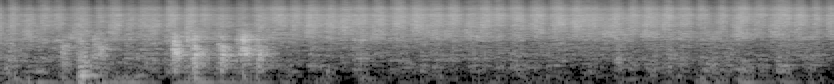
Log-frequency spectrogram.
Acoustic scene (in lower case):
restroom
